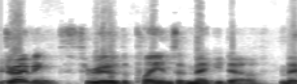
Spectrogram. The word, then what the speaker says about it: Megiddo: we were driving through the plains of Megiddo. Megiddo.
